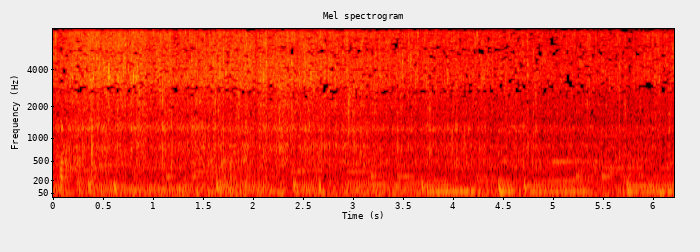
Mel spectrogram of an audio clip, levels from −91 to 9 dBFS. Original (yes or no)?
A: yes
